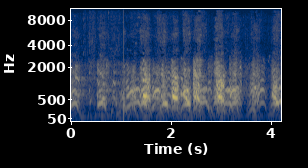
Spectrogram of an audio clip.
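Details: A puppy named Rocky, three months old, giving tree bark at his first treed black bear: short, arching yelps that rise and fall in pitch, coming in quick succession about every half second.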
